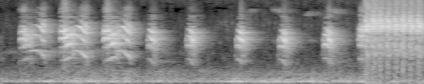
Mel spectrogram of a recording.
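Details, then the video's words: A long-tailed shrike (Lanius schach) gives eight scratchy, chattering notes about twice a second, each a rough mid-to-high burst, ending in a loud hissing rush. "a bird with a very melodious voice, the long-tailed shrike"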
